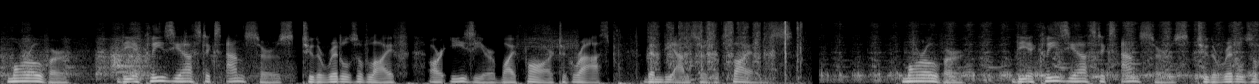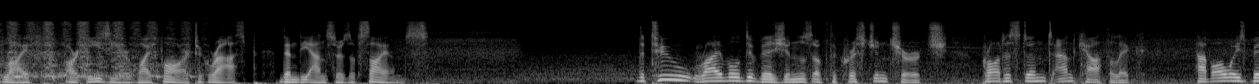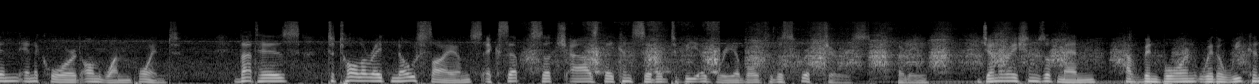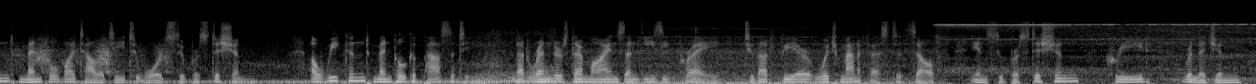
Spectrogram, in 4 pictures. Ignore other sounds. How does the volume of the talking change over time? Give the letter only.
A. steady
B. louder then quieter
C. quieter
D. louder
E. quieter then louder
A.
